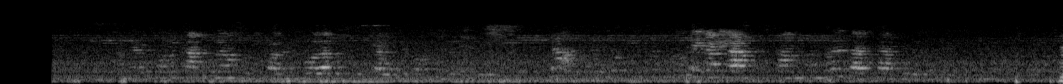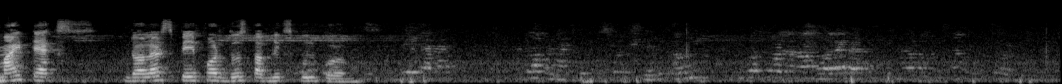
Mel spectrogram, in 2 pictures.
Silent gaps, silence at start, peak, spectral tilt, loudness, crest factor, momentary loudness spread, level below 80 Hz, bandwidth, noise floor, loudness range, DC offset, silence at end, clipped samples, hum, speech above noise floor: none; 0.5 s; 0 dBFS; -4.5 dB/octave; -25 LUFS; 28 dB; 24 LU; -68 dBFS; 9 kHz; -47 dBFS; 18 LU; under 0.1%; 0 s; under 0.1%; none; 25 dB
